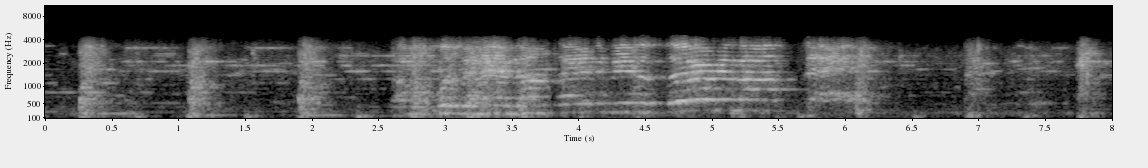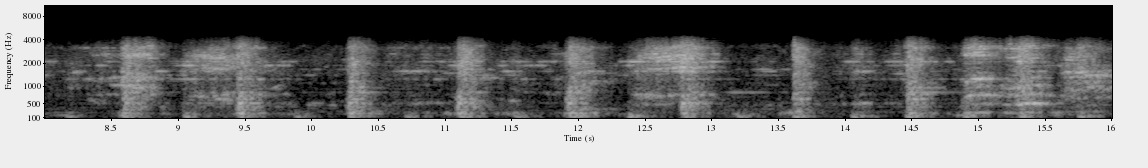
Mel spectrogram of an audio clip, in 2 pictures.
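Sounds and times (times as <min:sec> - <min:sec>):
church praise music: 0:00.0 - 0:16.0
sharp steady beat: 0:00.2 - 0:16.0.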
